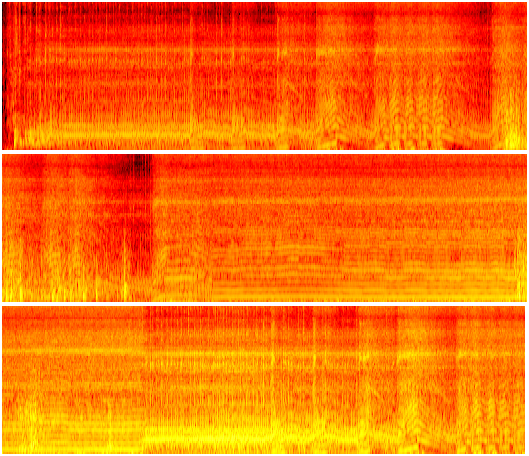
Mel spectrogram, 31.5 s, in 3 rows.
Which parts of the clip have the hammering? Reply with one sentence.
The hammering can't be heard in this clip.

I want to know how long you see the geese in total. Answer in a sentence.
The geese can't be heard in this clip.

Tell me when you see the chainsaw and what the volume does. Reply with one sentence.
The chainsaw can be heard from 0.0 to 31.4 s, getting louder.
